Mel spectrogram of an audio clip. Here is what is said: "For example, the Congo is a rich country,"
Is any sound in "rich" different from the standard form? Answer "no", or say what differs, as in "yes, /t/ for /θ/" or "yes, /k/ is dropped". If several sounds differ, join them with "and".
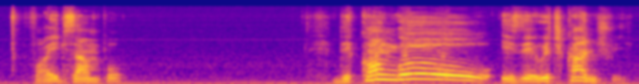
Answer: no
